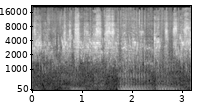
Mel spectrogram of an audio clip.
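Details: Aviary budgies give loud scratchy chirps and squawky chatter in short bursts, with low rumbling noise underneath.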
